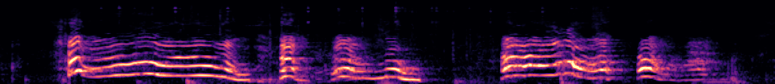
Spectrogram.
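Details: Howling yowls from household dogs Chinook, a one-year-old husky, and Lola, an eight-year-old German shepherd mix: one long drawn-out wavering note, then several shorter rising-falling howls in quick succession.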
